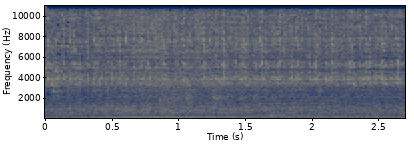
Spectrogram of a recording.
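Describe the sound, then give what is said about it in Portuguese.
A getaway car engine idles steadily by a prison at night, a deep continuous rumble with a faint rattling knock, holding at the same level for the whole short stretch with no voices. “Sem que ninguém dê o alarme, o grupo alcança o carro de fuga.”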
